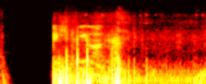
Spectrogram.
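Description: Half a second of silence, then people's voices outdoors with a few knocks, fading after about a second.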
